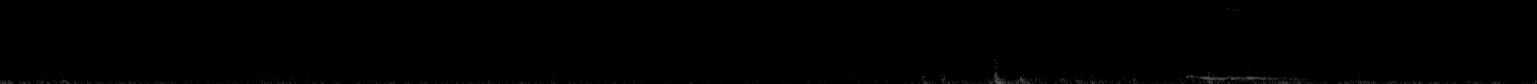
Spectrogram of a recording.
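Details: A black dog snoring softly while cozily asleep indoors: quiet, uneven breathy rasps over a low rumble, with a sharper snort near ten seconds and a brief throaty buzz around twelve seconds.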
